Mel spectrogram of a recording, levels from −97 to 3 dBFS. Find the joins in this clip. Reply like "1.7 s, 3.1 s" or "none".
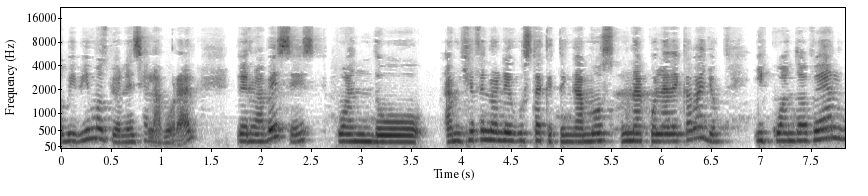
2.6 s

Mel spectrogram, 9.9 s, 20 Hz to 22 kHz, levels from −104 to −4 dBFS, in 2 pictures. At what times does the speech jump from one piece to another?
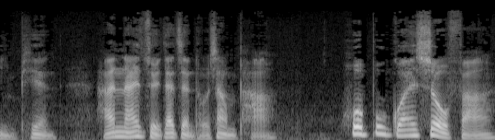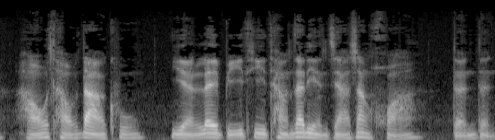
none

